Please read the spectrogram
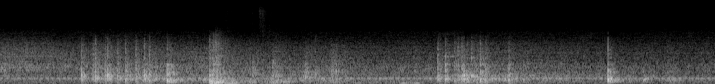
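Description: Distant aerial fireworks shells bursting: a series of booms with crackling between them, the deepest and loudest about two seconds in, more a little before five seconds and near six seconds.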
